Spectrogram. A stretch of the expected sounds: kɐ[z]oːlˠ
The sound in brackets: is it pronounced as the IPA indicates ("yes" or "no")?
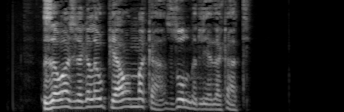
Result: yes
